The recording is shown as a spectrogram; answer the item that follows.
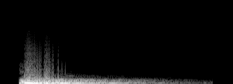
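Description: A deep bass boom sound effect for an animated logo intro. It hits suddenly about a fifth of a second in and dies away over about a second and a half.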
